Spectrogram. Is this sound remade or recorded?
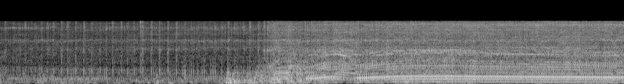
remade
